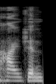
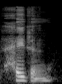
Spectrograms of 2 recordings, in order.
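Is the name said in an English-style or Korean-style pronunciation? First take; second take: English-style; Korean-style. First: The name is said with an English-style pronunciation. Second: The name is said with a Korean-style pronunciation. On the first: This is how other people say the name. The speaker calls it wrong. "People call me Hyjin" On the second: This is how the name is really meant to sound. The speaker calls it right. "actually it should be pronounced as Hyjin"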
